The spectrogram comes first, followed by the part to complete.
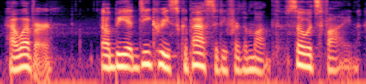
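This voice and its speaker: A woman voicing a grim, unapologetic man in audiobook dialogue, with a deadpan, clipped drawl. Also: low-pitched, brisk, creaky. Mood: matter-of-fact.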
